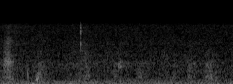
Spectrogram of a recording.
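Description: Faint room tone with a few soft clicks and rustles in the first half second and one small tick a little under a second in.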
